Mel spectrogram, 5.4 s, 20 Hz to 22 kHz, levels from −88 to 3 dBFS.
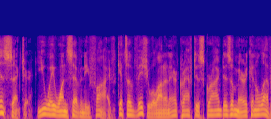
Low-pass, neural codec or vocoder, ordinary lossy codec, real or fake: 7.2 kHz; codec, 16 kHz, 4.8 kbps, FACodec; AAC, 48 kbps; fake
